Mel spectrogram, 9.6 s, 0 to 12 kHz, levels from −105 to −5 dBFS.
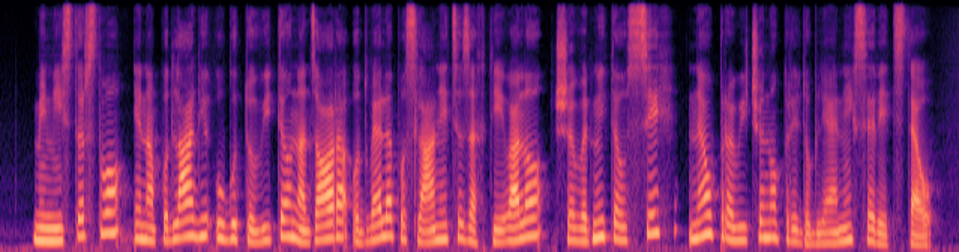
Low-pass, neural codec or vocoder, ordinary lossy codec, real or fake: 10.8 kHz; autoencoder, 48 kHz, 32 numbers a frame, DAC-VAE, trained on Japanese speech; none; fake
